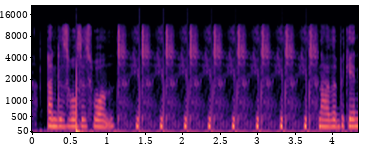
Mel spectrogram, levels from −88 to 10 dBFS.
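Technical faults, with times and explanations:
0.58–0.65 s, phantom power thump: a supply switching on or off on the live input steps through the coupling capacitors, giving a deep thump that fades within about 17 ms. It shows as a low-frequency burst on the spectrogram.
1.41–3.81 s, broken-record loop: the same 0.32 s fragment repeats back to back eight times, likely from a stalled stream. The intended audio is lost, and the waveform shows identical repeating blocks.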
